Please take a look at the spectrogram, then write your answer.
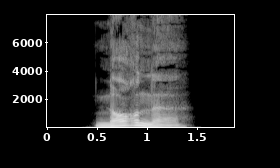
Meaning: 1. Norn 2. calypso (orchid)
- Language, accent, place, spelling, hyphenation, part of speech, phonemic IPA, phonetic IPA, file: German, Germany, Berlin, Norne, Nor‧ne, noun, /ˈnɔrnə/, [ˈnɔɐ̯nə], De-Norne.ogg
